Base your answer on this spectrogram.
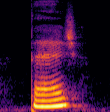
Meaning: too, also
- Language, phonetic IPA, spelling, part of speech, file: Czech, [ˈtɛːʃ], též, adverb, Cs-též.ogg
